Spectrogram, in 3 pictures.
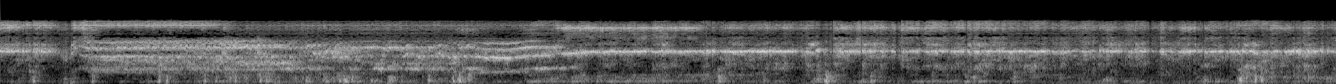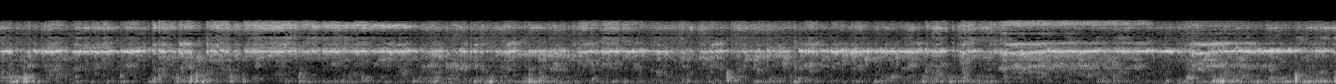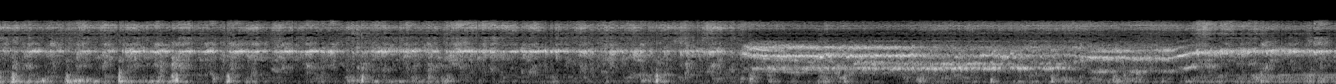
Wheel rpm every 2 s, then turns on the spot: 180, 160, 190, 230, 230, 230, 230, 230, 240, 230, 230, 230, 230, 230, 230, 230, 220, 170, 170, 220.
none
